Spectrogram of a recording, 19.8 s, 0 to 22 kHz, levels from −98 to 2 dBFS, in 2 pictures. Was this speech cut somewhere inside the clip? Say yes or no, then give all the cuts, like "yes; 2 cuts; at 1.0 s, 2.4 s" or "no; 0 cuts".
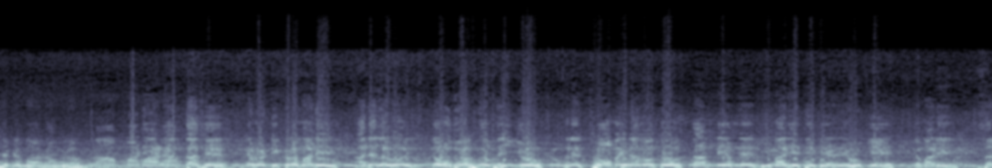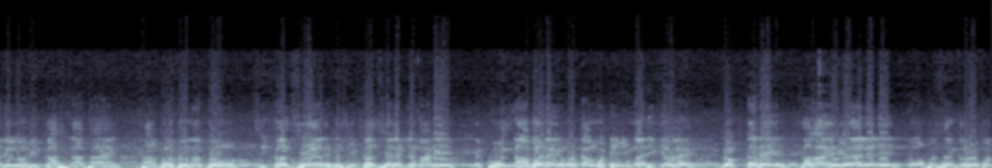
yes; 1 cut; at 1.8 s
